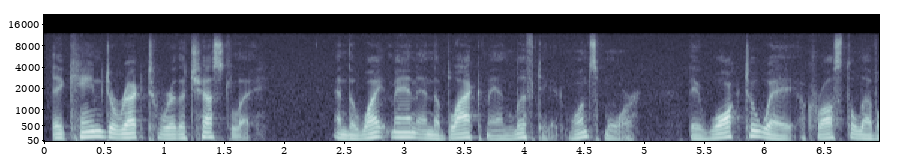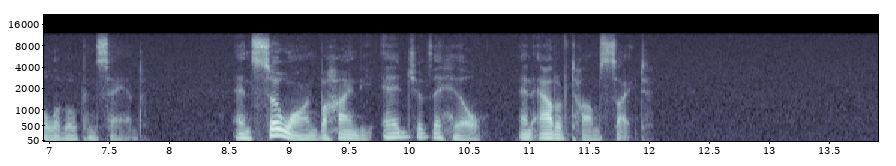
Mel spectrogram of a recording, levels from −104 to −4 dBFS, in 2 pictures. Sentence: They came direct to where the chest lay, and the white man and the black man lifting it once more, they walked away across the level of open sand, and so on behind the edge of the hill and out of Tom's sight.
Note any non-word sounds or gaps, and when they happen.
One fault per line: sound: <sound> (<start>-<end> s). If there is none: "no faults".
no faults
